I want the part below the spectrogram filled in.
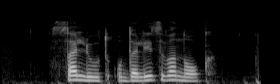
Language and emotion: Russian, neutral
